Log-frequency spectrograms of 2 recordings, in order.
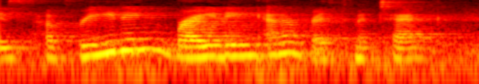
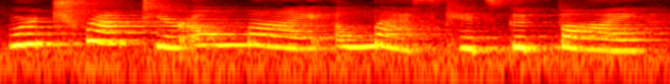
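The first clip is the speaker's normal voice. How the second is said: much higher and louder, hammed-up panic; panicked scream; 10 semitones higher, 6 dB louder than usual. Teacher stranded on the island, screaming in panic. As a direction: shriek it like the end of the world. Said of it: "Miss Lila Greer started to scream".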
